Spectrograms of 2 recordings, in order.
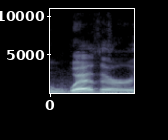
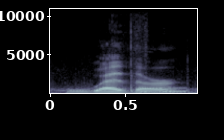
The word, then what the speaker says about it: weather: Remember, it is weather, a difficult word to pronounce. I remember struggling with it when I was learning English. I used to say weather. So two sounds were off, if not three. First off, it is not v, it is w.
